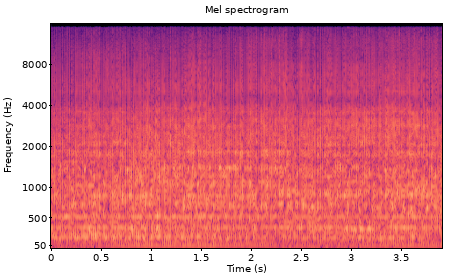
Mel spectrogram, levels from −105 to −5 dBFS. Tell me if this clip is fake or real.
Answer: fake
